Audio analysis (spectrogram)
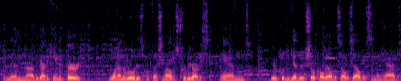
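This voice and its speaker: A man from Canada, a singer being interviewed, telling stories in a loud, relaxed and frank way. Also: low-pitched, poor audio. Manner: loud, relaxed storyteller with a frank sense of humor. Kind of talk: casual interview.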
